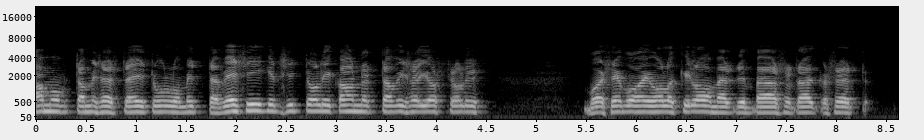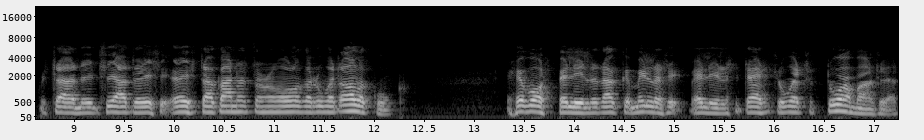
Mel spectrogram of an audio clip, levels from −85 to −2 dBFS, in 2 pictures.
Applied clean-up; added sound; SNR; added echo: none; none; none; none.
